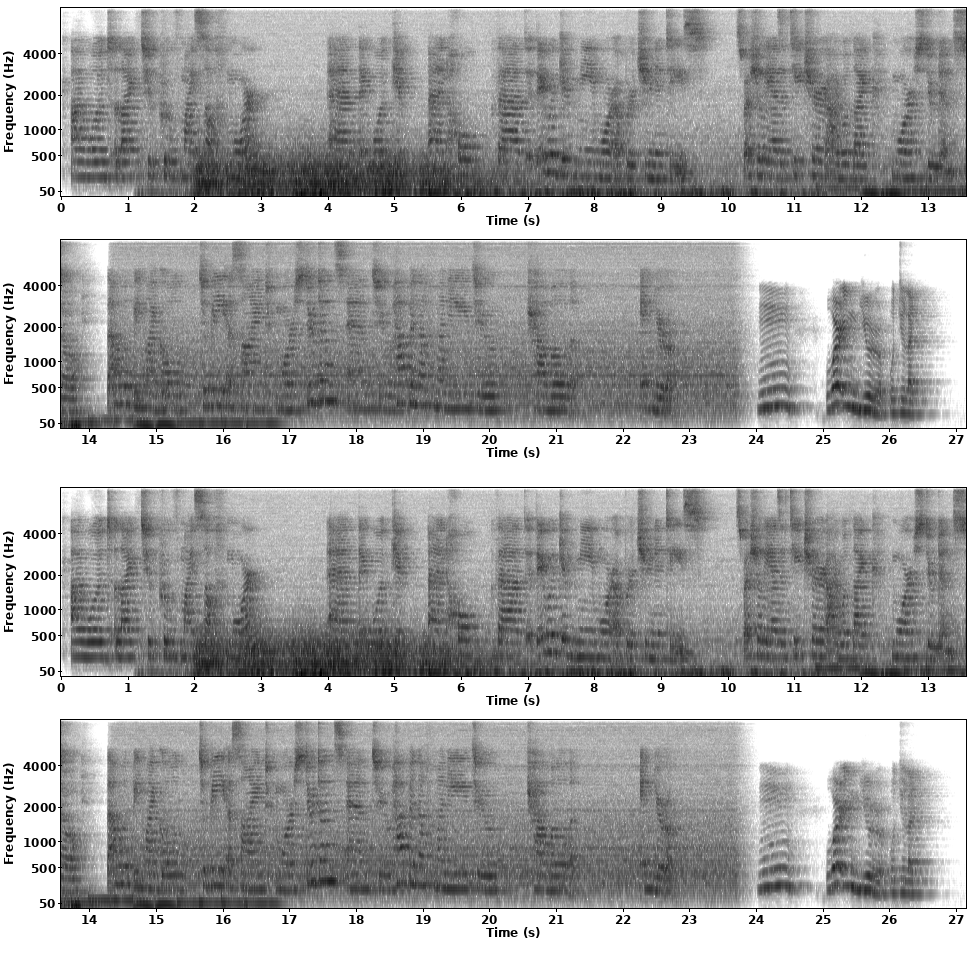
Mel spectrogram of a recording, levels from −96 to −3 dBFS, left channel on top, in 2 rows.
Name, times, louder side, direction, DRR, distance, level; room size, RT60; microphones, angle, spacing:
voice 1, 0.1-3.0 4.0-5.2 5.5-9.6 10.1-13.8 14.3-20.1 20.6-21.3 22.2-22.8, right 1 dB, 25° right, -2 dB, 1.0 m, -25 dB
Thunder, 1.1-13.8, equal, ahead, 1.2 m, -22 dB
sound 1, 11.3-16.8, right 1 dB, 65° right, 0.5 m, -27 dB
sound 2, 14.3-23.7, equal, 25° left, 1.0 m, -32 dB
voice 2, 24.0-24.5 25.0-26.4, left 2 dB, 45° left, 5 dB, 0.5 m, -25 dB
5.0 x 3.5 x 2.7 m, 0.67 s
head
